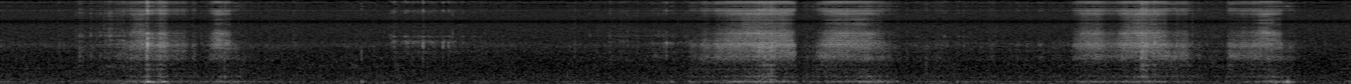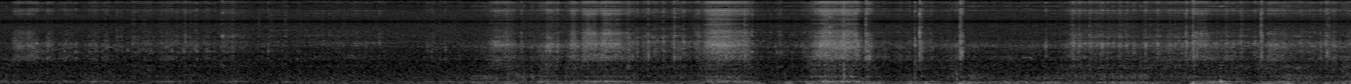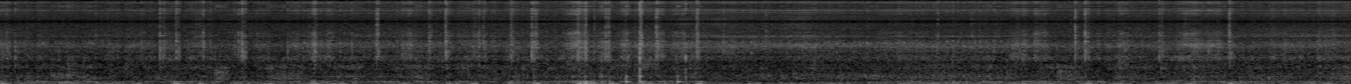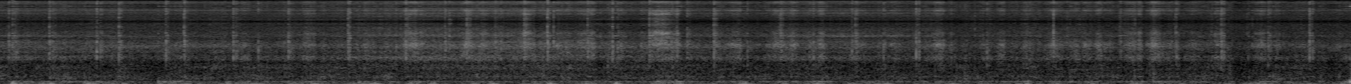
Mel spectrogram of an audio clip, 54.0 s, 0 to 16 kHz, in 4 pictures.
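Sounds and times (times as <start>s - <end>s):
wind rumbling on camera: 0.0s - 54.0s
snowboard scraping on snow: 6.8s - 9.0s, 20.4s - 23.0s.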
